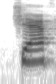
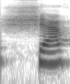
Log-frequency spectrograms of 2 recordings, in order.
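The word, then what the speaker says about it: chef: यहां पर इसको चैफ नहीं पढ़ते शेफ पढ़ते हैं।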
